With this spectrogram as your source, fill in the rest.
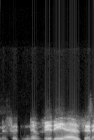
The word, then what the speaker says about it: Nvidia: it's it's pretty cool but Nvidia if it ever comes up is NVIDIA one word it's kind of strangely pronounced Nvidia and and you're not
